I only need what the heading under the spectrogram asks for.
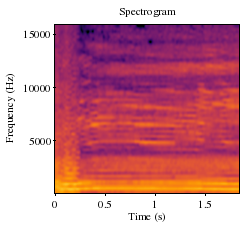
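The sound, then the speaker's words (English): A person lets out a long, loud wolf-like howl at the moon, rising at first and then held steady on one sustained note, with no talking. “We don't know, but we'll mock it by howling at the moon.”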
